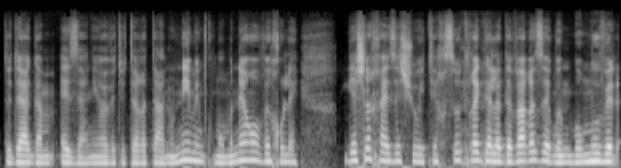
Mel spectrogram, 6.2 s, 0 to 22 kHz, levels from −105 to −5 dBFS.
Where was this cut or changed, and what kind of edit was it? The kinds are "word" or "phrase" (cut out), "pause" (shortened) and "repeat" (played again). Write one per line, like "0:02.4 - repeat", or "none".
0:03.3 - word

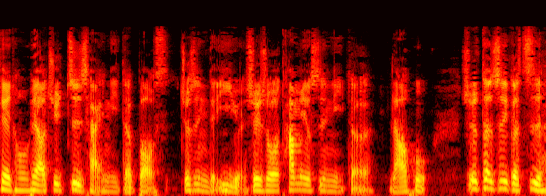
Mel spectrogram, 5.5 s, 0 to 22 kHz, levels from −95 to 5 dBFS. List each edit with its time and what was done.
0:03.8 - pause

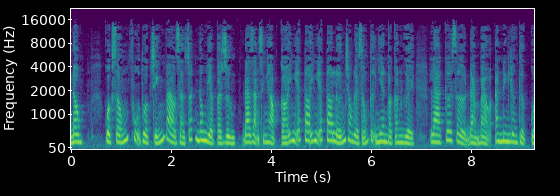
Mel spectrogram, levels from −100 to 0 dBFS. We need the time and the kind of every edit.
0:03.4 - pause
0:04.8 - repeat

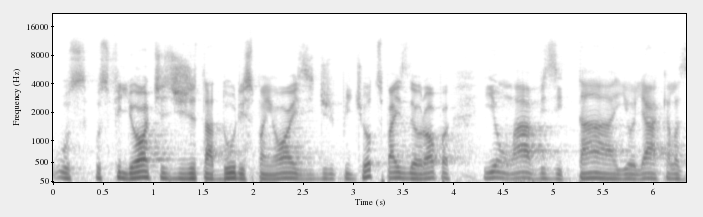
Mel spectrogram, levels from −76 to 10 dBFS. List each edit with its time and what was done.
none

